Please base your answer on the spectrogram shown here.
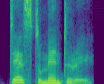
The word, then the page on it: testamentary: Indian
